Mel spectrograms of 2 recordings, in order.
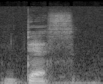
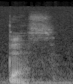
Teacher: you don't pronounce the U at the end, or at least you devoice it where it's extremely quiet and fast, so it's actually pronounced des.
